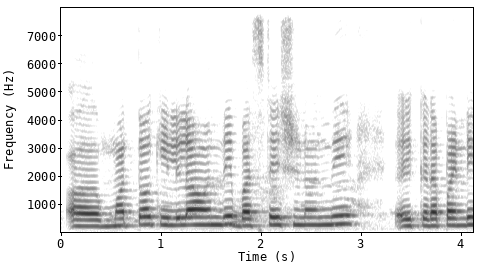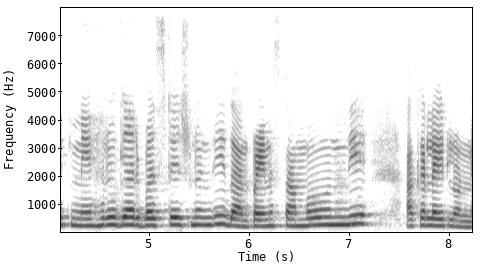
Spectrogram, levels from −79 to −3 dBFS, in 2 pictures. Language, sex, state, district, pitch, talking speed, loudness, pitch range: Telugu, female, Andhra Pradesh, Krishna, 265 Hz, 160 wpm, -28 LUFS, 240-275 Hz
